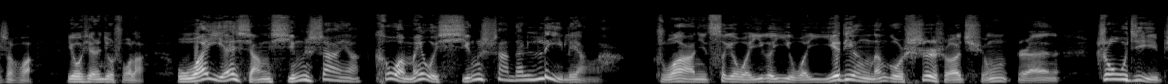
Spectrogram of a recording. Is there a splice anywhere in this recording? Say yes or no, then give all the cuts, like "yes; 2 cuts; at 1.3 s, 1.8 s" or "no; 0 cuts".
yes; 1 cut; at 3.7 s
